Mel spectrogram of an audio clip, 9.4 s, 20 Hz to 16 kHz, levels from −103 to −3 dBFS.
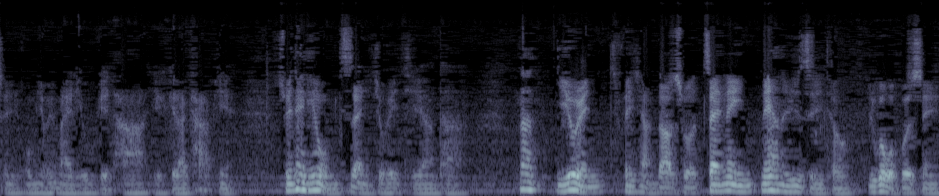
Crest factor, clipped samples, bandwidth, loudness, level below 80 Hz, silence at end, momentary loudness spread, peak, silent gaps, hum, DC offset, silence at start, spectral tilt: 22 dB; under 0.1%; 12 kHz; -44 LUFS; -62 dBFS; 0 s; 16 LU; -22 dBFS; none; none; under 0.1%; 0 s; -6 dB/octave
